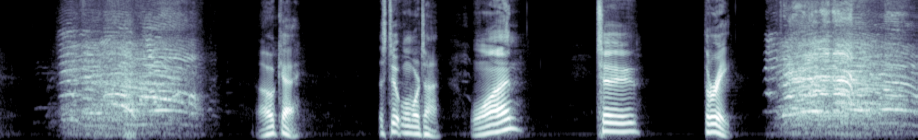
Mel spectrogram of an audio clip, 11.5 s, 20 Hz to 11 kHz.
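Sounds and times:
room full of people shouting names at once: 0.7s - 2.7s, 9.6s - 11.4s
speech: 3.3s - 3.8s, 4.8s - 6.6s, 7.5s - 8.1s, 8.8s - 9.8s.

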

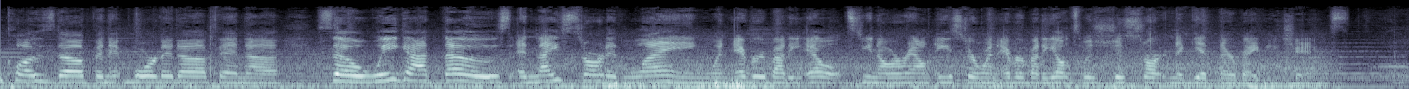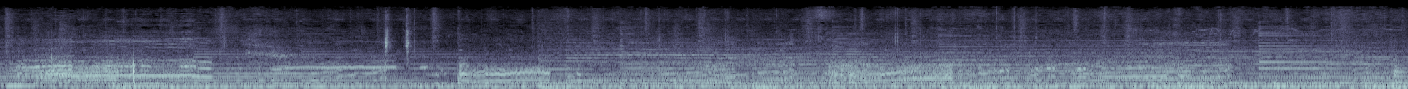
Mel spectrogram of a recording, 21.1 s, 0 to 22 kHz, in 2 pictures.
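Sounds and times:
speech: 0.0s - 10.1s
chickens clucking in a chicken tractor: 10.2s - 21.1s.

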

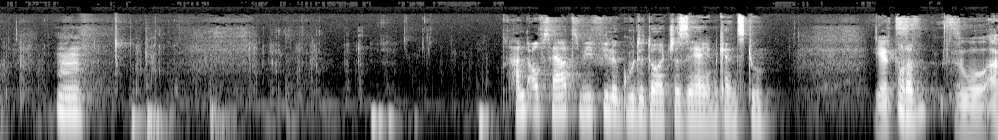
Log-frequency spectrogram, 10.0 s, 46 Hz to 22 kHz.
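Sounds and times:
speech: 0.6s - 1.0s, 5.2s - 7.8s, 8.8s - 9.9s
wet chewing and biting food: 1.1s - 4.4s.

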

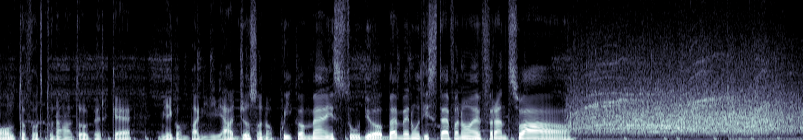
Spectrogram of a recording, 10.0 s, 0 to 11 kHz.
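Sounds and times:
speech: 0.0s - 7.4s
applause from a small group in a studio: 7.0s - 10.0s.

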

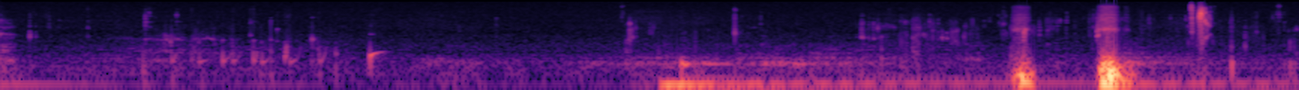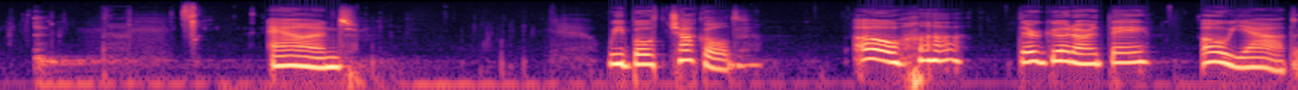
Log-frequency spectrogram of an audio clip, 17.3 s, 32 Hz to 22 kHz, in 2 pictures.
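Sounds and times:
person sipping and swallowing a drink: 0.2s - 2.6s, 4.2s - 10.4s, 11.1s - 12.6s
speech: 10.8s - 11.1s, 12.7s - 13.8s, 14.4s - 17.3s.

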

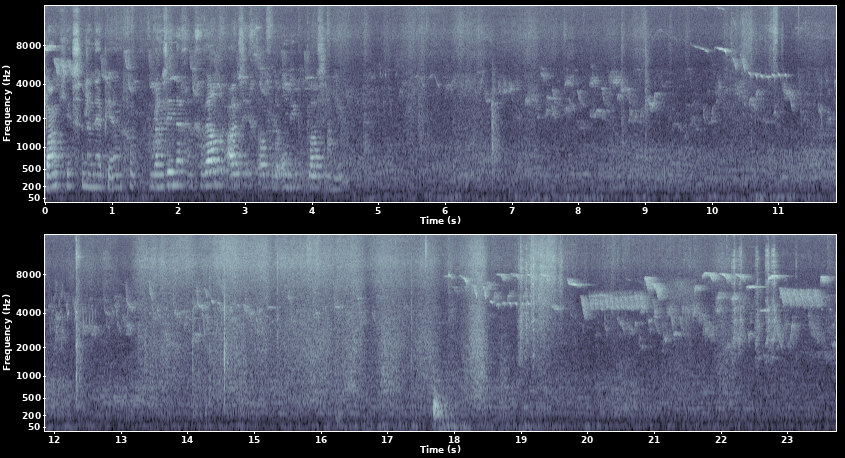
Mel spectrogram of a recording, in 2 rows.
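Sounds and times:
speech: 0.0s - 4.7s
birds chirping and calling at shallow ponds: 0.0s - 23.7s
brief louder rustle or knock: 13.4s - 19.5s.

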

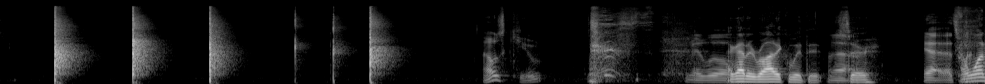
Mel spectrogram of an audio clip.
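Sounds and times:
sharp hand slaps: 0.5s - 4.1s
speech: 4.8s - 9.8s.

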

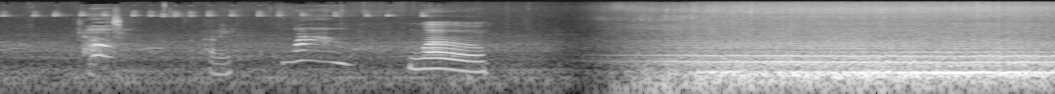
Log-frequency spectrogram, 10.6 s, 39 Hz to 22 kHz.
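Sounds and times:
speech: 3.1s - 5.0s
many honeybees buzzing around a hive frame: 6.0s - 10.5s.

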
